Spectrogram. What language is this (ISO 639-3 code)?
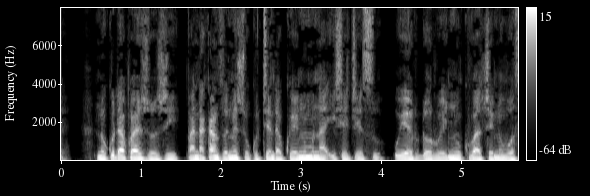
sna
